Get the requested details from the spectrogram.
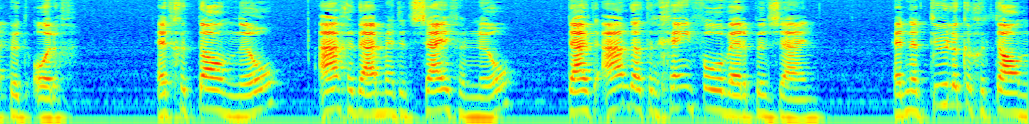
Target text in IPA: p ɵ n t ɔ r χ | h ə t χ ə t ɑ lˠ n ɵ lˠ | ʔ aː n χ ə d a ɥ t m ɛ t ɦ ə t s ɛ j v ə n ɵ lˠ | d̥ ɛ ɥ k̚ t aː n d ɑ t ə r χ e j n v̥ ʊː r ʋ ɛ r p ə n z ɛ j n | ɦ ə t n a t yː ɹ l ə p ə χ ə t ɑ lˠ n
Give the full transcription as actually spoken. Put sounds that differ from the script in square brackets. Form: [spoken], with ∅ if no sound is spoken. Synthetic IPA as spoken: p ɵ n t ɔ r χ | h ə t χ ə t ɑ lˠ n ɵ lˠ | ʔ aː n χ ə d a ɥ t m ɛ t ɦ ə t s ɛ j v ə n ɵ lˠ | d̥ [œ] ɥ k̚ t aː n d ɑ t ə r χ e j n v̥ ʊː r ʋ ɛ r p ə n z ɛ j n | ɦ ə t n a t yː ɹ l ə [k] ə χ ə t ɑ lˠ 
